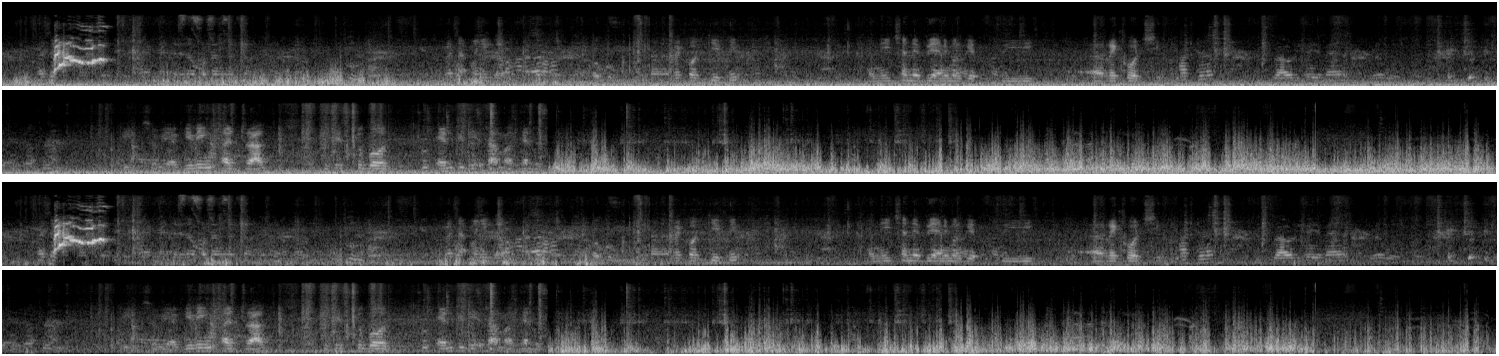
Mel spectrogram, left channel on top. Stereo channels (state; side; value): noise; left; rumble, 4 dB below the sound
